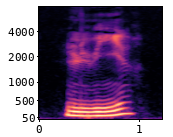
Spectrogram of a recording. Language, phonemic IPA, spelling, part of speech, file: French, /lɥiʁ/, luire, verb, Fr-luire.ogg
- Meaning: to shine; to glimmer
